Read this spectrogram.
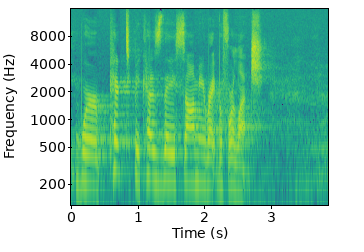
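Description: A middle-aged woman speaks calmly through a microphone in a large echoing hall.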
